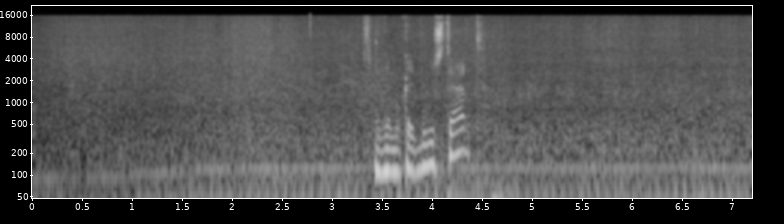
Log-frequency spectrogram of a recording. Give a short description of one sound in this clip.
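A boat engine hums steadily.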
